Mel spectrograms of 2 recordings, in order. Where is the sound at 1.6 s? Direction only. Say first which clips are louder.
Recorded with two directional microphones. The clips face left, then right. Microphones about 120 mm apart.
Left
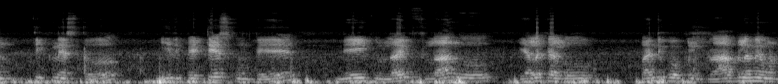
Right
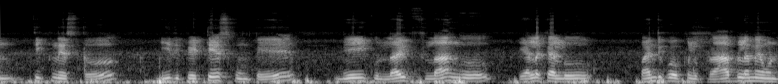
Right 8 dB; 55° right (ahead or behind).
